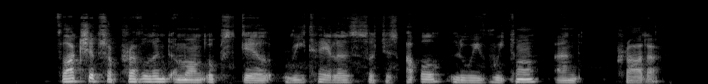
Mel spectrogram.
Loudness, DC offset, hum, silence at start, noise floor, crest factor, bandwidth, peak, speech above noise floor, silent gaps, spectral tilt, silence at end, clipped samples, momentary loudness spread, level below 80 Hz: -27 LUFS; under 0.1%; none; 0.55 s; -74 dBFS; 20 dB; 11.5 kHz; -8 dBFS; 49 dB; none; -6.5 dB/octave; 0.5 s; under 0.1%; 11 LU; -52 dBFS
